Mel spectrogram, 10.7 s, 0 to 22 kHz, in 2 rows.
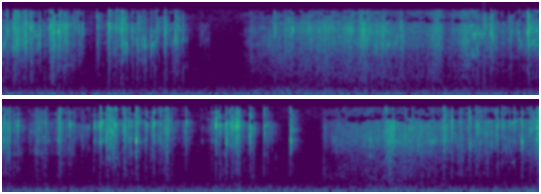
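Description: Fingers of both hands rummage through and stir a heap of pistachios in their hard shells. The result is a dense, bright clatter of shells clicking and rattling against each other, with almost no low end. The sound comes in continuous bursts with brief quieter pauses around 2 and 8.5 seconds.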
